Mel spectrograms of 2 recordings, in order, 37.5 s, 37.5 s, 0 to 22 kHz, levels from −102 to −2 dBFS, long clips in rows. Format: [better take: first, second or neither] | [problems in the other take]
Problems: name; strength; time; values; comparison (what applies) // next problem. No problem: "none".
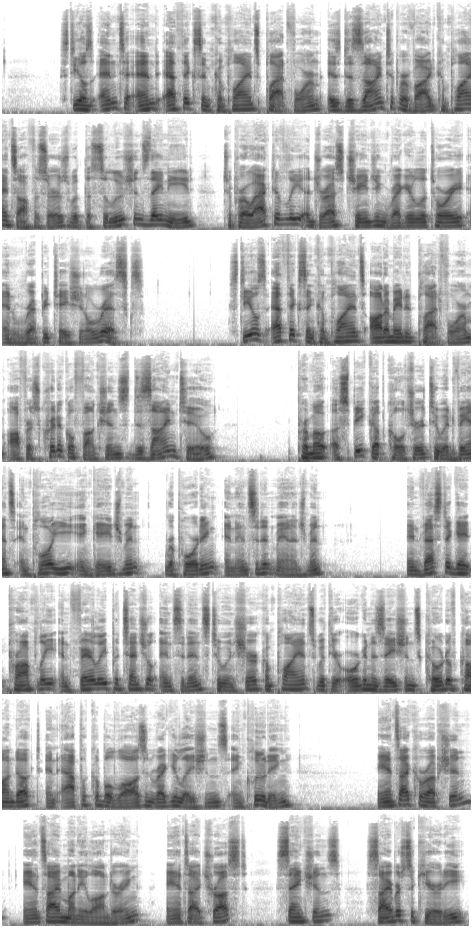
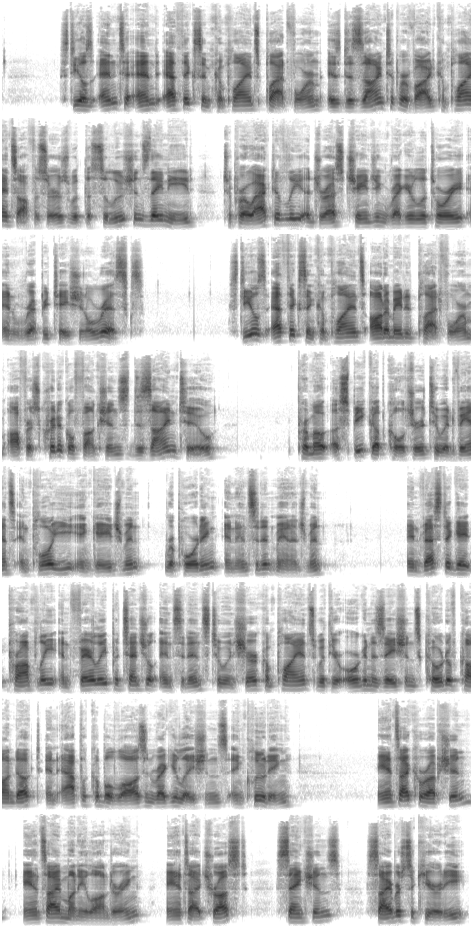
first | thin; very; fading below 400 Hz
